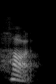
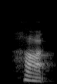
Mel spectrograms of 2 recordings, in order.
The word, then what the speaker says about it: hot: for premium members okay you'll learn why we don't pronounce the t at the end of hot okay uh malik said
